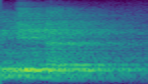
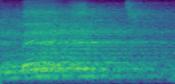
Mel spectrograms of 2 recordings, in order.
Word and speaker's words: مئة: طيب تعالوا نخطأ تاني هبدأ بيه، كلمة مئة، كلمة مئة، أما نقرأ كلمة مئة ما تقوليش ماء، زي ما ناس كتير جدا بتعمل، يقول لك ماءة جنيه، ألف مئة لا ينطق،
